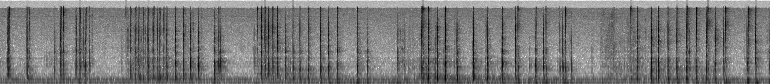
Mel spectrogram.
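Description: Long nails rapidly scratch and flick the bristles of a pink plastic paddle hair brush with a black bristle pad. The result is quiet, dry, crisp ticking and scratching in quick bursts and clusters, with very short, bright clicks and no ringing.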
